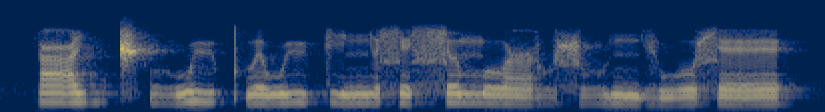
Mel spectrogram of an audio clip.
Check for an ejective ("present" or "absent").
present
